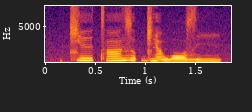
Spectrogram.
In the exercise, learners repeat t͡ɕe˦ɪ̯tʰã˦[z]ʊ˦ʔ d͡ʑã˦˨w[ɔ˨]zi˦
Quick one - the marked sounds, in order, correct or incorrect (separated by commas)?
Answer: correct, correct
